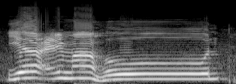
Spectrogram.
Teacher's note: یا مہون نہیں پڑھیں گے، بلکہ ہم یا کو عین کے ساتھ ملا کر پڑھیں گے. عین حروف حلقی ہے، اس لیے ہم حلق سے اس کی ادائیگی کریں گے.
